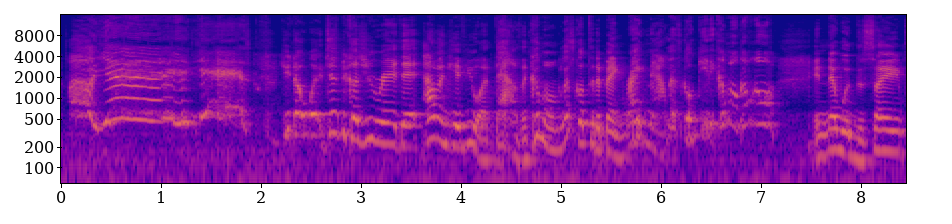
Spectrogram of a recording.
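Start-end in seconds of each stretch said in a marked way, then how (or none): 0.1-1.9 high, shrieking joyful scream; ecstatic cry. Retold or imitated. Winner learns the prize, high joyful shriek. Winner hears thirty thousand. 2.2-7.2 high, rushed, laughing urging; excited winner. Retold or imitated. Winner rewarding the helper, high rushing excitement.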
